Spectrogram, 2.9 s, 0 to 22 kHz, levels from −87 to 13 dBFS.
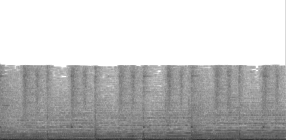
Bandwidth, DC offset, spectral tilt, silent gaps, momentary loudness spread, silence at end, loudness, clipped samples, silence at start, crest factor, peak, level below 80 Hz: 12 kHz; under 0.1%; -6 dB/octave; none; 1 LU; 0 s; -14 LUFS; under 0.1%; 0 s; 10 dB; 0 dBFS; -16 dBFS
